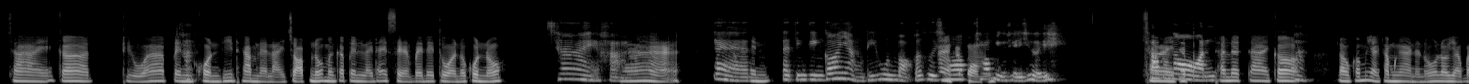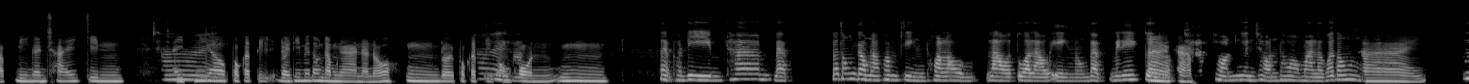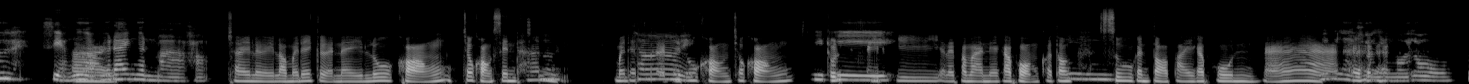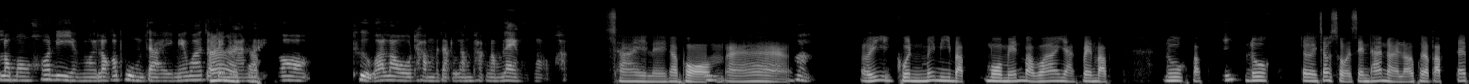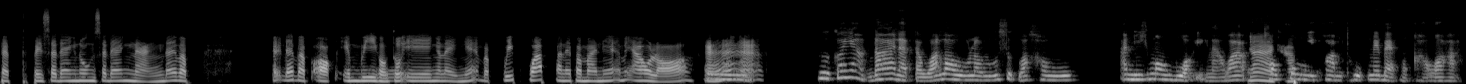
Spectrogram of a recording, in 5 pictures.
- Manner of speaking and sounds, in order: chuckle; tapping; other background noise; "พอดีม" said as "พอดี"; sigh; chuckle
- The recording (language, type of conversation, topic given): Thai, unstructured, คุณชอบงานแบบไหนมากที่สุดในชีวิตประจำวัน?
